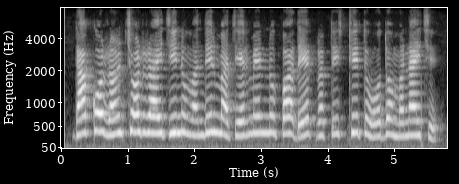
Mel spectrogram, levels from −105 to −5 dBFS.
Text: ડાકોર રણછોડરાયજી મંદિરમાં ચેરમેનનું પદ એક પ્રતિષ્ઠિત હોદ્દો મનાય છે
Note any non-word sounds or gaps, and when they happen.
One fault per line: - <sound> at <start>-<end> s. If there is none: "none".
none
